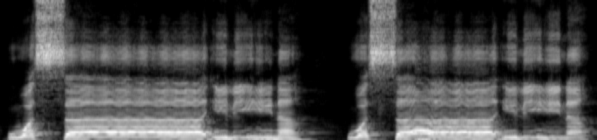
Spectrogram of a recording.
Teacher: وہ کو سین کے ساتھ ملائیں گے، سین پر شد آئے، سین کو شدت کے ساتھ سختی کے ساتھ پڑھیں گے، الف اور لام نہیں پڑھا جاتا، الف اور لام پر حرکت نہیں. اور اس الف پر جو ہے بڑا مد آئے، اس کو تقریباً 3-4 سیکنڈ تک کھینچیں گے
